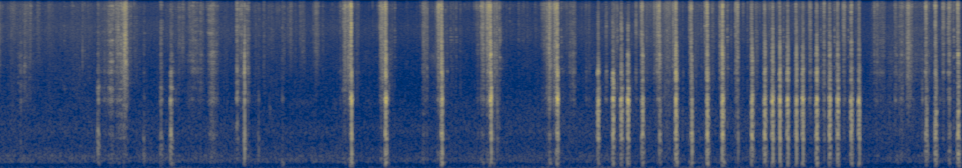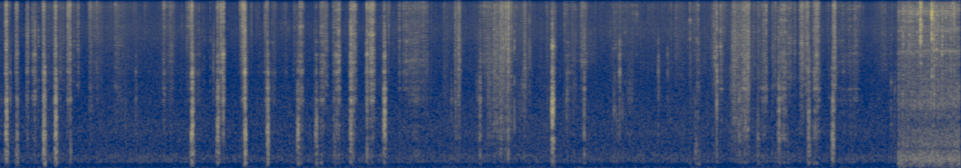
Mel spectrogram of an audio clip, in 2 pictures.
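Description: Knife chopping food on a board: irregular single chops, with a fast even run of about five chops a second for several seconds in the middle. A steady rushing noise starts near the end.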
